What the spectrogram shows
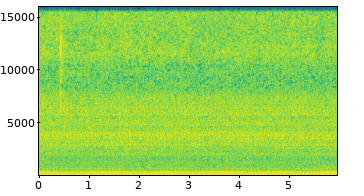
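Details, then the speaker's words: Like-new Maytag Bravos HE washer on a heavy-duty cycle, warm water, super heavy load, at the 4-minute mark: fast spin with a steady low hum and even drone, no thumping; normal spin, smooth and stable. "okay so we're back at the 4-minute mark it's spinning extremely fast"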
